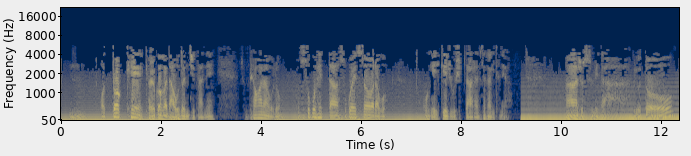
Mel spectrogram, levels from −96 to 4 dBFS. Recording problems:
garbled, watery; badly; nothing above 5.5 kHz
distortion; slight; 1.1% of the sound clipped
electrical hum; loud; until 2.5 s, from 4.5 to 7.5 s and from 9 s on; 50 Hz, 9 dB below the speech

